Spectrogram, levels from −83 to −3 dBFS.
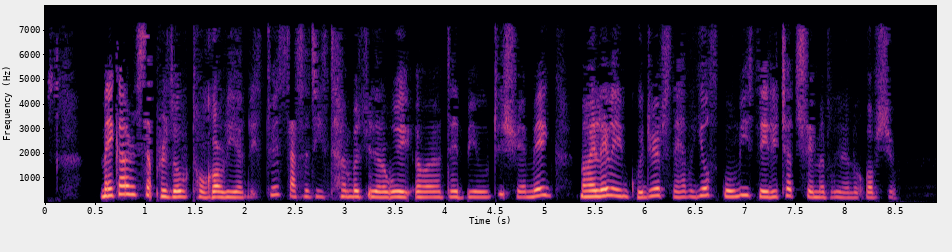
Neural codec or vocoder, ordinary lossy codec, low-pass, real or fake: codec, 16 kHz in and 24 kHz out, 0.4 kbps, LongCat-Audio-Codec, four codebook decoder; MP3, 32 kbps; 7.2 kHz; fake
